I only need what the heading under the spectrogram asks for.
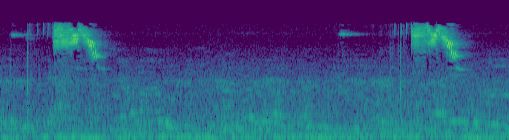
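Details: Blue-black grassquit, known as chirrio, pirra, tiziu or volantina, gives two identical shrill buzzy phrases about three and a half seconds apart, each sliding downward at the end, against quiet low background noise.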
